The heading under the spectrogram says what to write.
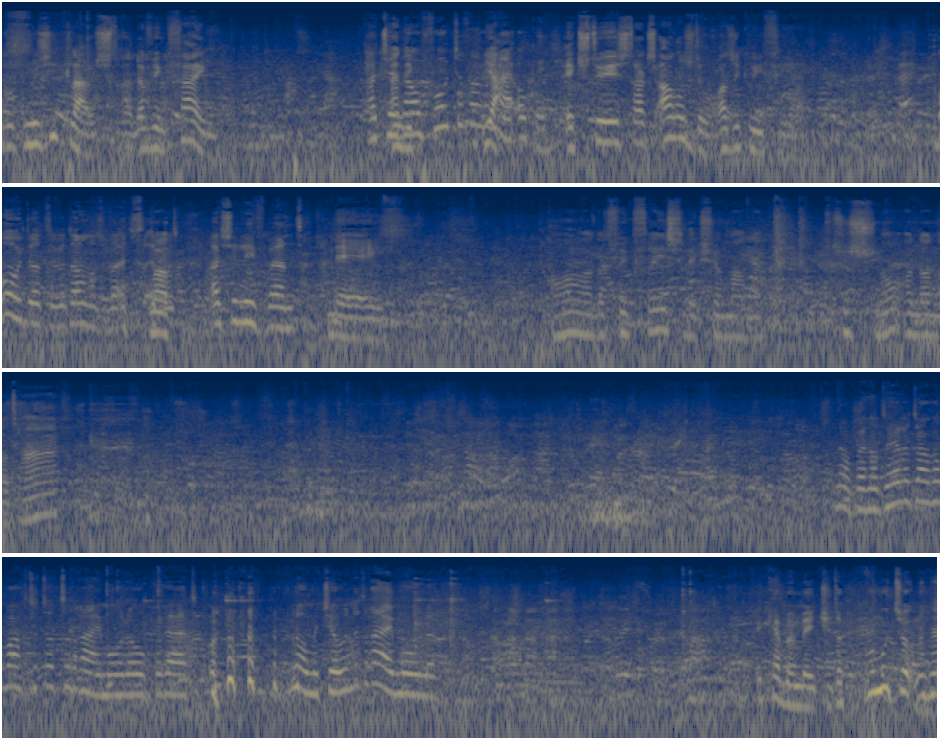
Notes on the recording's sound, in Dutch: In deze speciale opname horen jullie een simpel gesprekje tussen mijn moeder en mij, op het terras in Eindhoven. Omgeven door mooie gesprekken en stadse geluiden.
